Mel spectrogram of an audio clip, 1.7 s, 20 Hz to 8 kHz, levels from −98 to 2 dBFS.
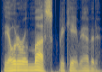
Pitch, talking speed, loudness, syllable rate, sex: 105 Hz, 210 wpm, -15 LUFS, 7.3 syllables/s, male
